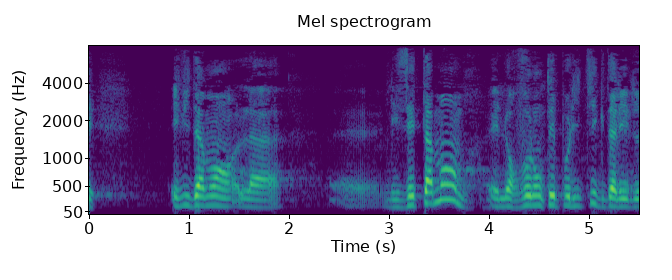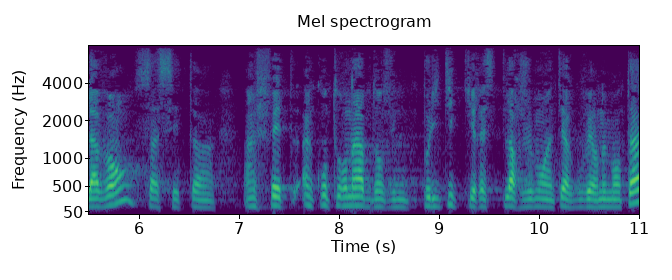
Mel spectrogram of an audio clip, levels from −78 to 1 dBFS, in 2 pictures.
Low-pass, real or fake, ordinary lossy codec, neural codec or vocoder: none; real; none; none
